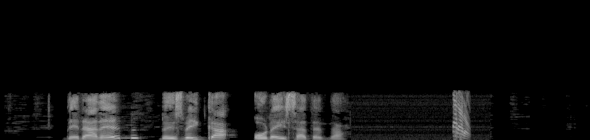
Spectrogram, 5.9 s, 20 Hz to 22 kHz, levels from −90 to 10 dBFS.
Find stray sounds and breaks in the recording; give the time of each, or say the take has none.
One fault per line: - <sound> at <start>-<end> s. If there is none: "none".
- chirp at 4.5-4.7 s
